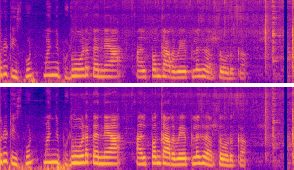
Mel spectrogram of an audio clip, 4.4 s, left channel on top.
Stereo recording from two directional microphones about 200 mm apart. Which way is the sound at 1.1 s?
30° right (ahead or behind).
